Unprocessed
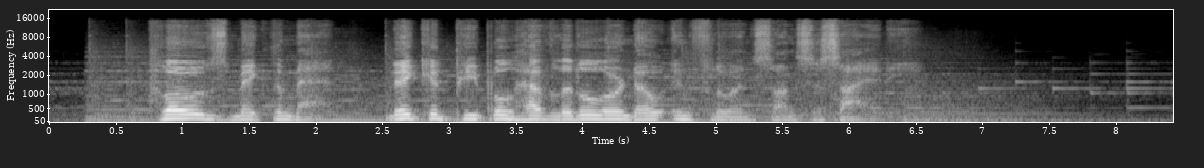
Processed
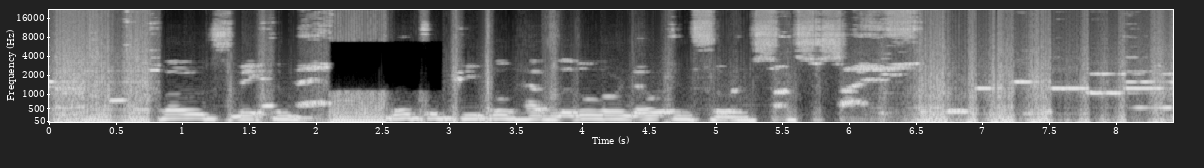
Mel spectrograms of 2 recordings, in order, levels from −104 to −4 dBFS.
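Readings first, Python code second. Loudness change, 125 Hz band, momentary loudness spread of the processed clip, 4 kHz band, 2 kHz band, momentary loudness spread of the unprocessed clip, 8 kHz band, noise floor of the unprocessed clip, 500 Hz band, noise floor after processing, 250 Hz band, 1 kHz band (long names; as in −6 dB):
+5.5 dB, +5.0 dB, 4 LU, +10.0 dB, +12.5 dB, 17 LU, +15.0 dB, −58 dBFS, +4.0 dB, −19 dBFS, +3.5 dB, +14.5 dB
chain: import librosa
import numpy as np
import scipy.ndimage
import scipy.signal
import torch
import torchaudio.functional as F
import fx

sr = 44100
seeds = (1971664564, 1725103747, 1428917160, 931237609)

y = x + 0.5 * 10.0 ** (-22.0 / 20.0) * np.sign(x)
y = fx.rider(y, sr, range_db=4, speed_s=0.5)
y = fx.spec_erase(y, sr, start_s=2.1, length_s=0.86, low_hz=1100.0, high_hz=7100.0)
y = fx.dynamic_eq(y, sr, hz=730.0, q=3.3, threshold_db=-42.0, ratio=4.0, max_db=-4)
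y = fx.noise_reduce_blind(y, sr, reduce_db=26)
y = fx.env_flatten(y, sr, amount_pct=100)
y = F.gain(torch.from_numpy(y), -2.5).numpy()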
